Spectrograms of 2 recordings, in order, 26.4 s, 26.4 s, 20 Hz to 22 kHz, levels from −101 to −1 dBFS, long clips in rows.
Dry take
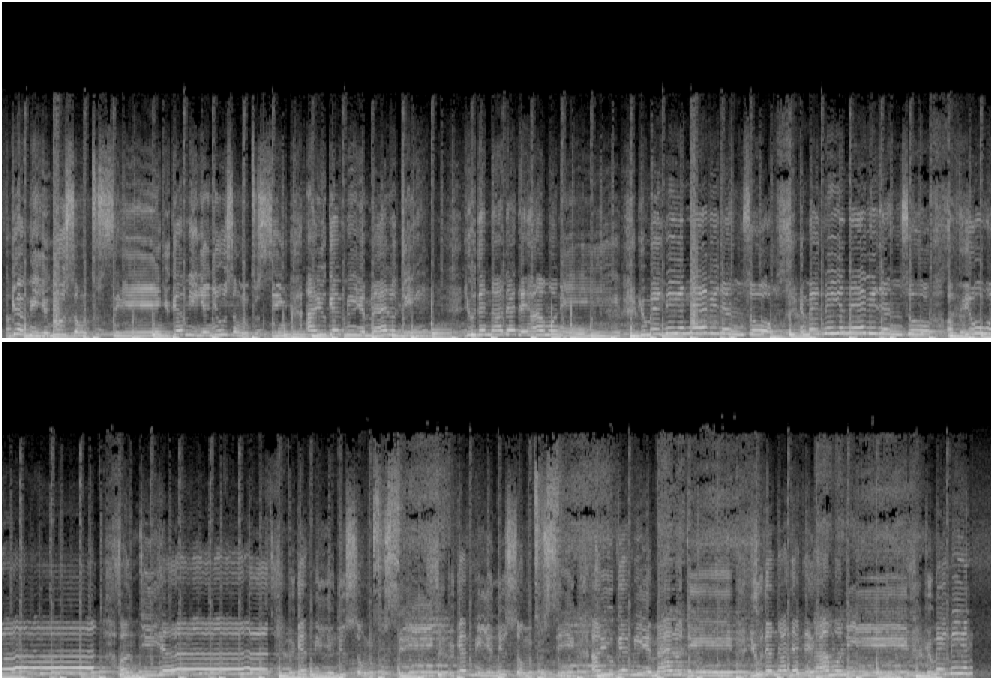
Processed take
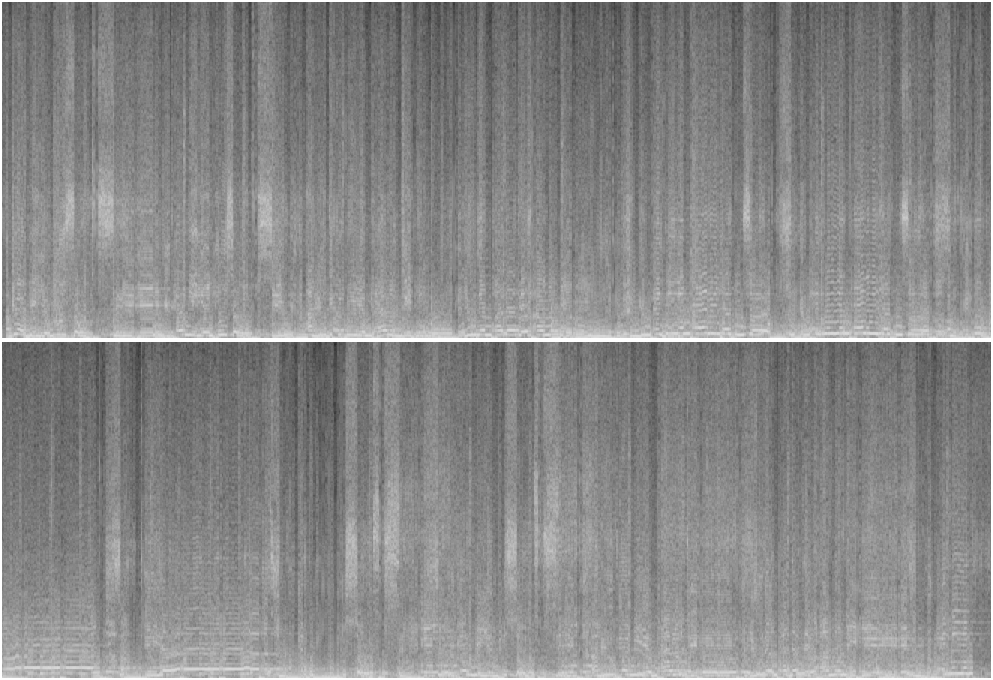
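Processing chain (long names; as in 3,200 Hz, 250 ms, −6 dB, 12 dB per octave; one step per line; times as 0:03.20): high-shelf EQ 5,200 Hz +5.5 dB
fuzz pedal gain 46 dB, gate −46 dBFS
echo with a time of its own for lows and highs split 1,100 Hz, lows 561 ms, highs 209 ms, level −14 dB
level −2.5 dB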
